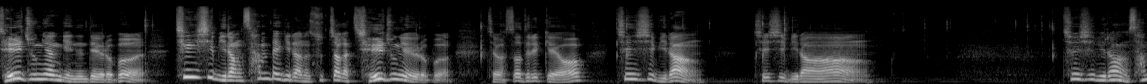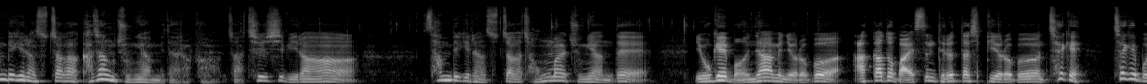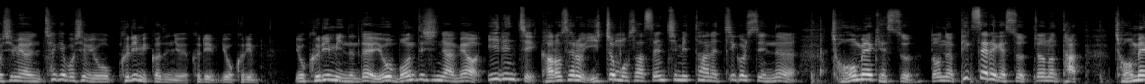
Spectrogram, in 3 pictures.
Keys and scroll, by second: 1.4 space, 2.2 Escape, 2.7 v, 4.1 BackSpace, 4.8 t, 5.8-8.1 typing, 6.7 super+a, 9.2-10.9 typing, 12.3 v, 14.0 space, 16.2 super+a, 16.4-18.4 typing, 21.0 space.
